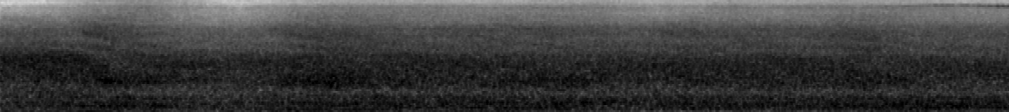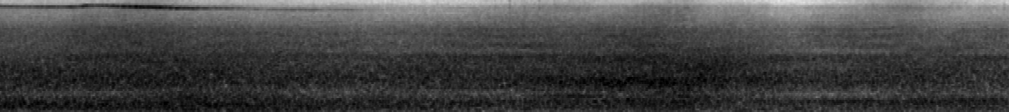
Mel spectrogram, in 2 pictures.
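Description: Cars pass by close with a rushing whoosh of tyres.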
